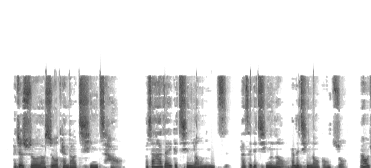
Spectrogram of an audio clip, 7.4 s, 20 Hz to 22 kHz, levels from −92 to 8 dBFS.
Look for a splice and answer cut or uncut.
uncut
